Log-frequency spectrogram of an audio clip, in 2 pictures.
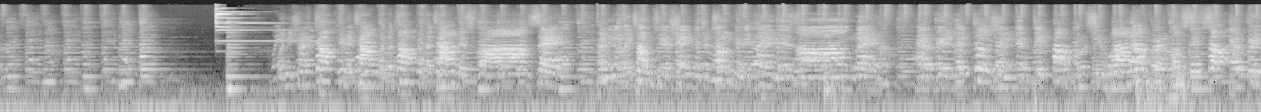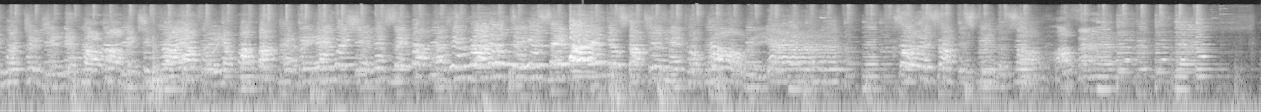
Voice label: speaking french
